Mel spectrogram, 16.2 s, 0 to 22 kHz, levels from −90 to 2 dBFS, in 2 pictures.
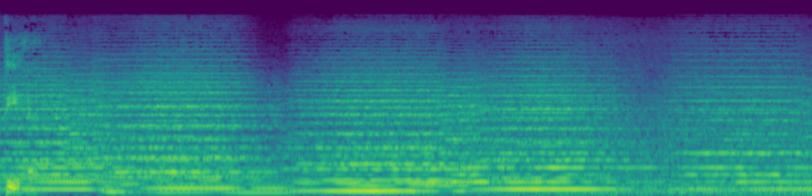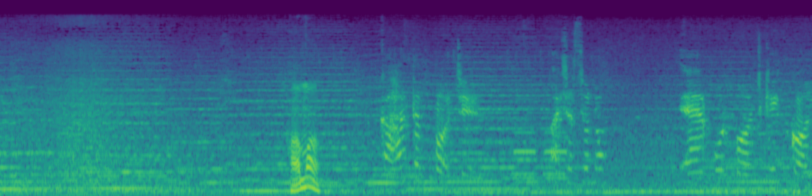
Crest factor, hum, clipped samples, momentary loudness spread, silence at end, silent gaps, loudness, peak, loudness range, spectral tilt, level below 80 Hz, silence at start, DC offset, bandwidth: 16 dB; none; under 0.1%; 12 LU; 0 s; none; -18 LUFS; 0 dBFS; 7 LU; -6 dB/octave; -38 dBFS; 0 s; under 0.1%; 15.5 kHz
